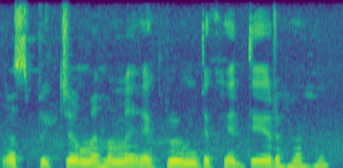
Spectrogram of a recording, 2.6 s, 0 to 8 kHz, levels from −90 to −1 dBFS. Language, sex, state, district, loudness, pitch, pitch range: Hindi, male, Arunachal Pradesh, Lower Dibang Valley, -14 LUFS, 140 Hz, 135-140 Hz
